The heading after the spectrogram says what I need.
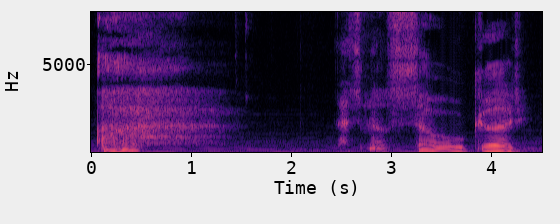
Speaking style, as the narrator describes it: Petey said with a happy sigh

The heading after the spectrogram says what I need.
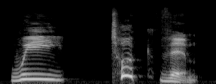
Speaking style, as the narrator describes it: he says slowly

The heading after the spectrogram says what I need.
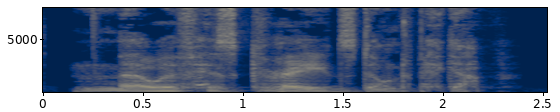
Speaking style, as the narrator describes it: said Malfoy, more coldly still

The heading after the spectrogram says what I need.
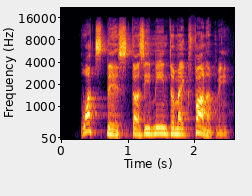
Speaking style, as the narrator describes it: shouted the king in wrath

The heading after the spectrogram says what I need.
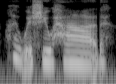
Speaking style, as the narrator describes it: sighed Anne

